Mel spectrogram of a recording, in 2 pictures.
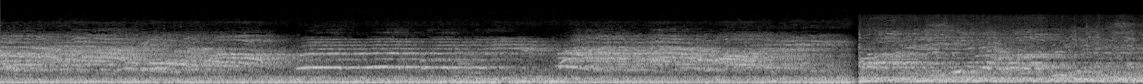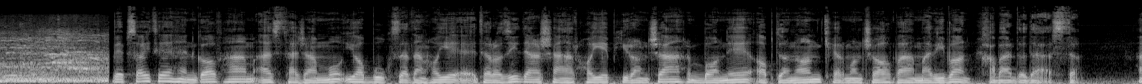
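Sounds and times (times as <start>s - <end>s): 
people chanting anti-government slogans in Tehran: 0.0s - 12.6s
speech: 12.6s - 22.3s.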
